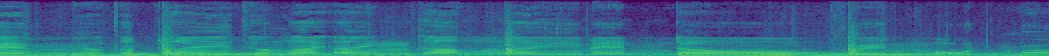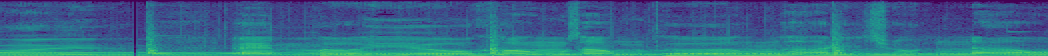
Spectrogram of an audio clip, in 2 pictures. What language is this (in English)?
Vietnamese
